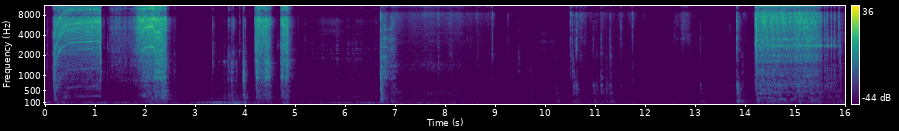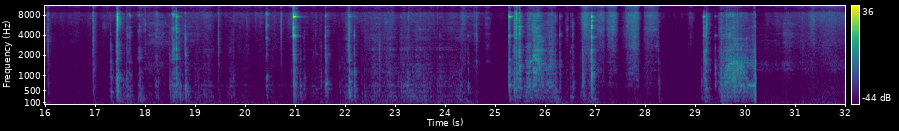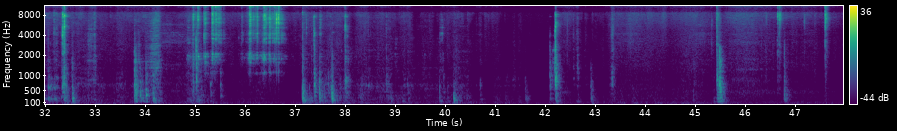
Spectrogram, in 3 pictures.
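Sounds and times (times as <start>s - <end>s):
metal tools clinking and scraping: 34.9s - 36.9s.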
